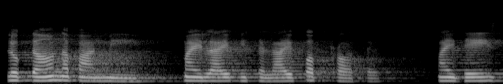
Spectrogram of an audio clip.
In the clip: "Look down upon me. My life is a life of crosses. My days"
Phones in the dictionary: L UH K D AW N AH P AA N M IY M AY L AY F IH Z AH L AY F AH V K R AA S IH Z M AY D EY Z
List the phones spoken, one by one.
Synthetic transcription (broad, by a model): L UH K D AW N AH P AA N M IY M AY L AY F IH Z AH L AY F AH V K R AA S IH S M AY D EY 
